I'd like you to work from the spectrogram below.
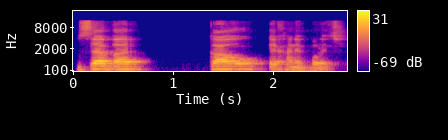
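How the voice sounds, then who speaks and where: Slow, patient male reading teacher. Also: on the high side, dark tone, poor audio. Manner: slow, patient, drills letters aloud and has students repeat. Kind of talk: online class teaching.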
